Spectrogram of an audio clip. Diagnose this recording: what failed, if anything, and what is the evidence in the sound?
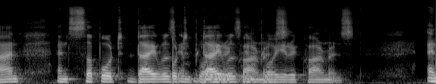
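A doubled audio track runs from 1.73 to 3.53 s, just after "and support diverse": a full-band copy at about equal level trails by roughly 0.7 s, with no decay or room colour, starting and stopping abruptly. The likely cause is a second, slower capture path or an edit holding two copies. The spectrogram shows each pattern repeated 0.7 s later, and the waveform shows abrupt edges.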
